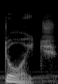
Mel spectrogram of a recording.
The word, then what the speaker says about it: Deutsch: The term Dutchman was a common American mispronunciation of Deutsch, meaning German, and it was Waltz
